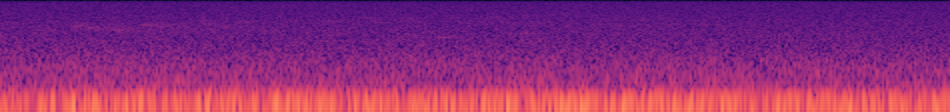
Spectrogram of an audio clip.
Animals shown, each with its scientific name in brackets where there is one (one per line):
Yellow-rumped Warbler (Setophaga coronata)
